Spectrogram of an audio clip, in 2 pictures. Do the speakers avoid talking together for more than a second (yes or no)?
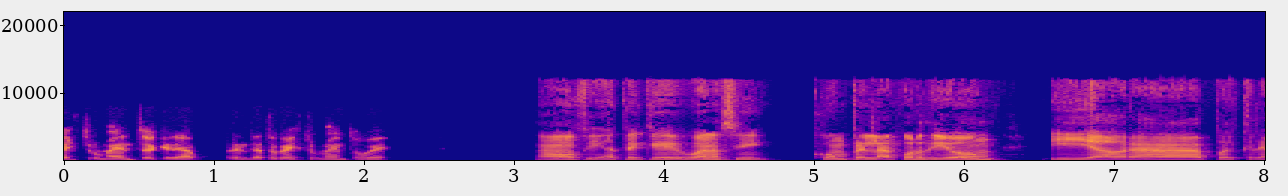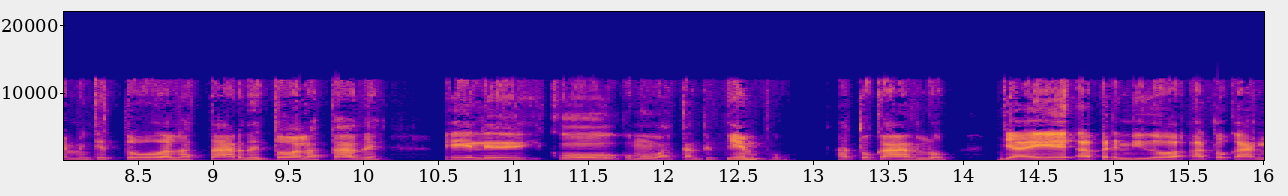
yes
